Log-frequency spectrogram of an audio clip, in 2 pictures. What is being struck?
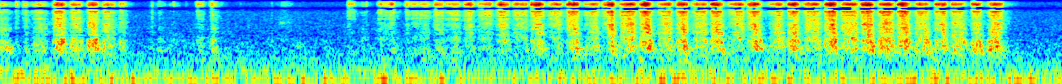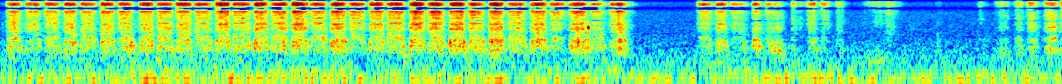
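Paper colouring book page rubbed with a marker.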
